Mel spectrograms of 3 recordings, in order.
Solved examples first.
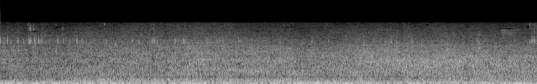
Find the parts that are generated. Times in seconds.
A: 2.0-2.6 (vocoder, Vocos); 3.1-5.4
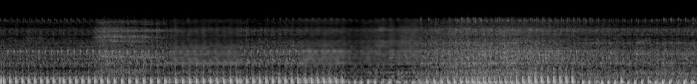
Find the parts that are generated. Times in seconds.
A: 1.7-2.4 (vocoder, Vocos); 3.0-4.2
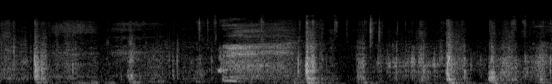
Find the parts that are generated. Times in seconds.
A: 1.8-5.5 (vocoder, Vocos)

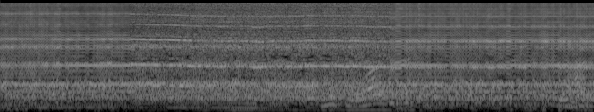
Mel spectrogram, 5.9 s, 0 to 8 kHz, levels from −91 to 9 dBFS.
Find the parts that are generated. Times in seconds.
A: 0.0-1.3 (vocoder, Vocos); 3.9-5.9

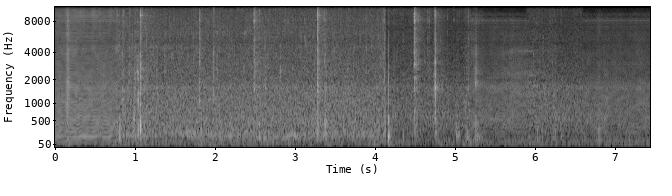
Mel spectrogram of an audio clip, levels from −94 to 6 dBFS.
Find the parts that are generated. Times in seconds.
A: 0.0-0.8 (vocoder, Vocos); 5.2-5.9; 6.6-7.4

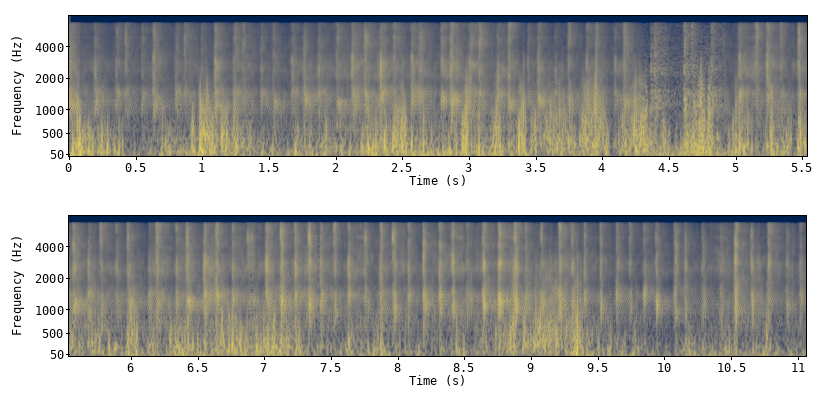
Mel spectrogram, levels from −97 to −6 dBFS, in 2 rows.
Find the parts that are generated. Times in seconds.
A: 0.0-4.3 (vocoder, Vocos); 4.9-11.1

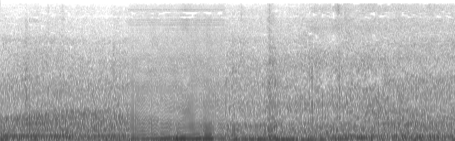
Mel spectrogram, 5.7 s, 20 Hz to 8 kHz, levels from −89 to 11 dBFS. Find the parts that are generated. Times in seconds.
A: 1.6-2.8 (vocoder, Vocos)

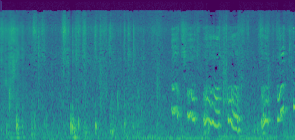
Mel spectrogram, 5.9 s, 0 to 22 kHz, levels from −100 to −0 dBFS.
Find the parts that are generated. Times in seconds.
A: 0.0-0.5 (vocoder, Vocos)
